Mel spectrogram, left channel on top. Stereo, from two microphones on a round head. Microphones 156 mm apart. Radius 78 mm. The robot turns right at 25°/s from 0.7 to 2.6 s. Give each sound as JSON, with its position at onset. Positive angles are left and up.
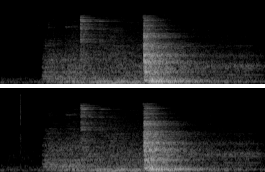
{"t": 0.4, "sound": "a sliding door", "side_deg": 55, "distance_m": 1.3}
